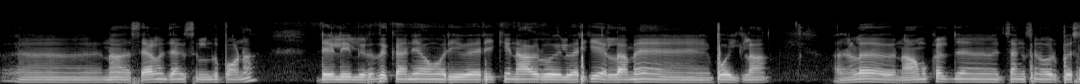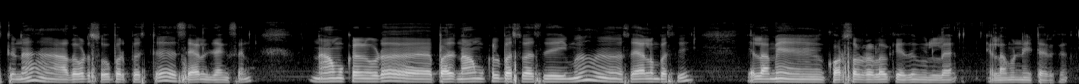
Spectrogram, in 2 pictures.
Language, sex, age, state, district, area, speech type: Tamil, male, 45-60, Tamil Nadu, Namakkal, rural, spontaneous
